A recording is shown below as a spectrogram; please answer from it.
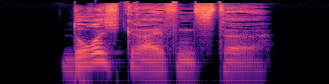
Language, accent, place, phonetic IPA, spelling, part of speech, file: German, Germany, Berlin, [ˈdʊʁçˌɡʁaɪ̯fn̩t͡stə], durchgreifendste, adjective, De-durchgreifendste.ogg
- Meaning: inflection of durchgreifend: 1. strong/mixed nominative/accusative feminine singular superlative degree 2. strong nominative/accusative plural superlative degree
